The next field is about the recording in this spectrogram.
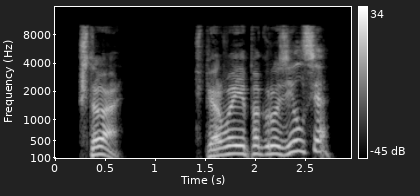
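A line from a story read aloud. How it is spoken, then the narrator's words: Smirking snort. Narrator (Russian): хмыкнул персонаж с ником Ультиматор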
